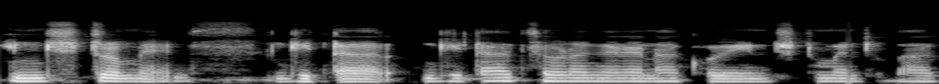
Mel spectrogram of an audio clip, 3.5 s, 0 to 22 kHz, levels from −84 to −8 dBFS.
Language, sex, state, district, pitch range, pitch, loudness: Telugu, male, Andhra Pradesh, Visakhapatnam, 135-145 Hz, 140 Hz, -21 LUFS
